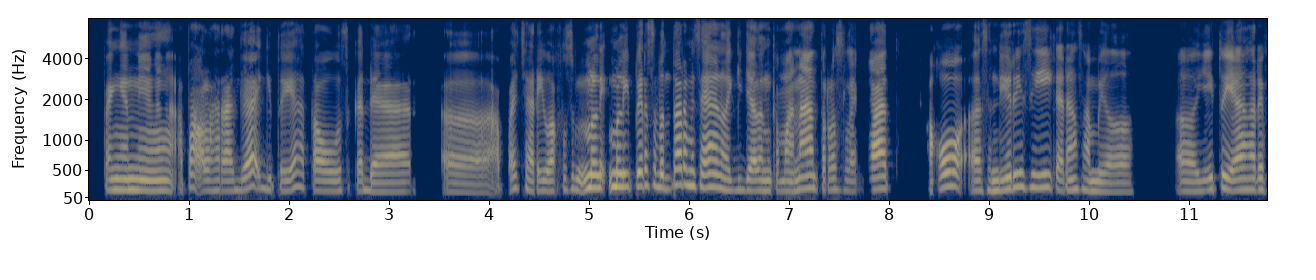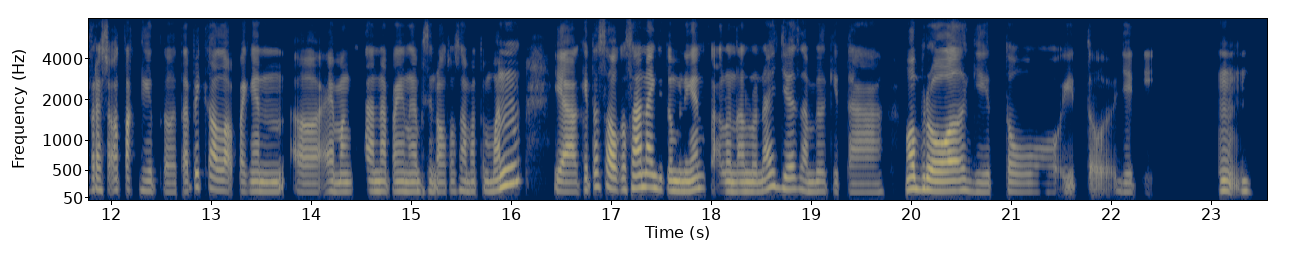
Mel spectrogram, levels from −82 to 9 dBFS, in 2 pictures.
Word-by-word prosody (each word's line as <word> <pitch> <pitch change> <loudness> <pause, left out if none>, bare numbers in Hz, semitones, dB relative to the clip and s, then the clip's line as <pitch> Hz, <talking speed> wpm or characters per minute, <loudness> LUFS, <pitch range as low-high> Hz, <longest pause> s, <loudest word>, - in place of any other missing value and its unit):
pengennya 180 -1 +3 0.3
apa 220 - -4
olahraga 170 +2 0 0.2
gitu 185 -3 -9
ya 175 +6 -1
atau 165 -5 0 0.2
sekedar, 150 -1 -2 0.3
eee, 140 -2 -3
apa, - - -14
cari 165 -2 -1
waktu 165 +3 -2
se - - -6
me 210 +6 +5 0.2
melipir 230 +2 +4
sebentar 245 +2 +2
misalnya 220 -4 +3
lagi 175 +1 -9
jalan 165 0 +2
ke - - -7
mana 165 +4 +2 0.2
terus 180 +1 -4
lewat, 185 +5 +3 0.4
aku, 200 - -1 0.3
eee, 165 0 0
sendiri 180 +6 +1
sih, 215 0 +1
kadang 175 +2 +1
sambil, 155 -3 -2 0.7
eee, 160 0 -2
ya - - -5
itu 200 +3 -3
ya, 175 - +5 0.2
refresh 185 0 -2
otak 190 +1 -2
gitu. 160 -2 -9 0.2
Tapi 160 +8 -3
kalau 175 -5 +2
pengen, 155 -1 -2
eee, 145 -1 -1
emang 150 -1 -1
ke - - -36
sana, 160 -1 +1
pengen 155 0 -2
ngabisin 155 0 -5
waktu 155 +1 -7
sama 160 -2 -4
temen, 230 - +3 0.3
ya 160 -2 +3 0.2
kita 180 +5 -4
selalu 195 -4 +5
ke - - -15
sana 220 +2 +7
gitu, 180 -3 -5
mendingan 165 +6 +2
ke - - -9
alun-alun 155 0 -1
aja 210 -5 -2
sambil 155 -1 -4
kita 140 -1 -8 0.2
ngobrol 170 -4 +7 0.2
gitu. 150 +1 -7 0.5
Itu, 80 - -11 0.3
jadi. 150 0 -12 0.7
Mhm. 160 -2 -3
165 Hz, 165 wpm, -23 LUFS, 155-185 Hz, 0.7 s, sana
